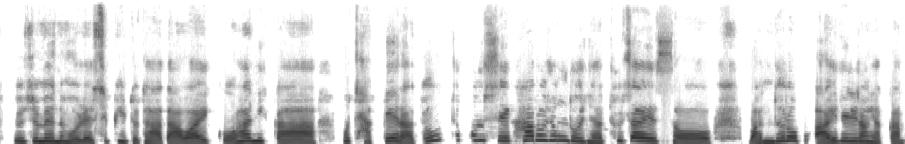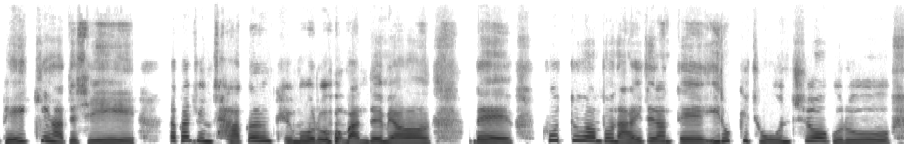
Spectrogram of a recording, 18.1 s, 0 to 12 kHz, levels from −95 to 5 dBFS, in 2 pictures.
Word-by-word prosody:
요즘에는 265 -1 +2
뭐 220 -3 0
레시피도 235 +6 -3
다 200 -4 -1
나와 185 +6 +3
있고 200 0 -3
하니까 200 - +1 0.3
뭐 275 - -2
작게라도 275 - -1
쪼끔씩 395 -5 -5
하루 375 +2 +2
정도 360 -4 -2
그냥 230 -7 -1
투자해서 250 - +1 0.4
만들어 285 +11 +1
보 - - -20
아이들이랑 260 +3 +2
약간 195 -1 -3
베이킹하듯이 220 - 0 0.4
약간 345 +1 +1
좀 290 -5 +2
작은 300 +8 +1
규모로 235 -1 +2 0.2
만들면 210 -2 +3 0.5
네 200 -7 +3 0.3
그것도 390 -2 -2
한번 300 -5 +2
'아이들한테 245 +2 +1
이렇게 305 +5 -1
좋은 230 -2 -1
추억으로 225 - 0
245 Hz, 275 characters per minute, -23 LUFS, 210-300 Hz, 0.5 s, 나와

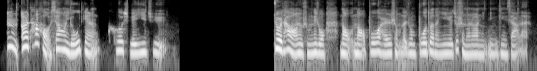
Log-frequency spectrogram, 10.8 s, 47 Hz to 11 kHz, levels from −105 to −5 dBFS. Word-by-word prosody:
嗯， 300 -6 +2
而 310 +2 +6
且 - - -10
它 400 +2 +5
好 235 - +1
像 250 +4 +2
有 195 +4 +3
点 220 +1 -2 0.2
科 230 0 -2
学 190 -4 0
依 200 +2 0
据。 200 -1 -5 2.2
就 270 -1 +7
是 245 - +9
他 245 +3 +3
好 240 - +5
像 180 - +1
有 190 - +1
什 185 - -7
么 185 - -2
那 195 - +2
种 185 -1 0 0.3
脑 190 -3 +1
脑 185 -2 +1
波 205 +1 0
还 185 -3 -1
是 190 - 0
什 190 0 -4
么 - - -9
的 - - -3
这 - - -4
种 190 -1 -2
波 205 +3 +1
段 210 -2 0
的 185 - -3
音 185 +1 -3
乐， 185 - 0
就 240 +6 -5
是 220 -5 -4
能 170 -1 -3
让 175 0 -3
你 170 - -5
宁 180 0 -6
静 180 -1 -5
下 170 0 -6
来。 - - -12
195 Hz, 255 characters per minute, -19 LUFS, 185-225 Hz, 2.2 s, 是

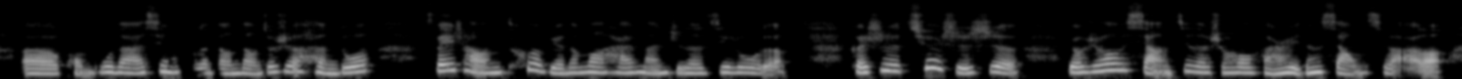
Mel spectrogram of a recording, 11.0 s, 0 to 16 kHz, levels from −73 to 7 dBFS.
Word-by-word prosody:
呃， 185 -1 +2
恐 180 - -7
怖 230 +2 0
的 220 - 0
啊， 195 0 0
幸 220 +4 -2
福 225 -4 -6
的 200 - -4
等 190 -1 -3
等， 185 -2 -1
就 230 - -2
是 250 -1 0
很 220 -7 -1
多 240 +7 +3 0.4
非 285 +1 +5
常 265 -8 0
特 295 +6 -2
别 200 -4 0
的 210 +1 -1
梦， 225 0 +2
还 215 -2 -2
蛮 215 -2 0
值 200 -2 -6
得 200 0 -1
记 210 +3 -2
录 215 -2 -1
的。 - - -3 0.4
可 220 -2 +4
是 280 +4 +1
确 375 +9 +2
实 200 - 0
是， 215 +1 +1 0.3
有 230 0 +4
时 260 +3 +2
候 310 +1 +5
想 310 +2 0
记 270 - -6
的 230 -2 0
时 215 -1 -6
候 215 0 +1
反 200 -3 -3
而 205 +3 +4
已 - - +1
经 220 +3 +4
想 240 -1 -1
不 205 - -7
起 215 - -10
来 - - -2
了， - - +2
220 Hz, 270 characters per minute, -24 LUFS, 200-245 Hz, 0.4 s, 非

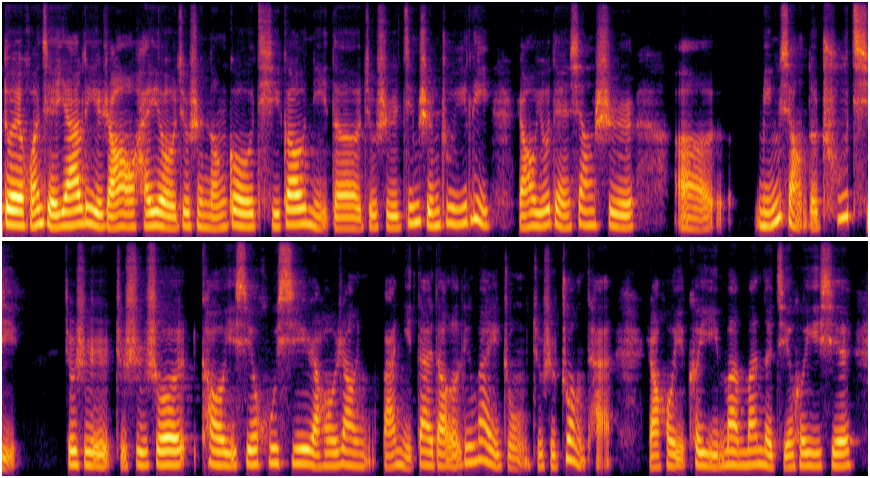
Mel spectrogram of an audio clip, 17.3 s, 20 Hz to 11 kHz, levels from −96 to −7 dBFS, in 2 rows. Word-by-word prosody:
对， 200 -2 +11
缓 190 +2 +3
解 170 -6 +5
压 195 +1 +7
力， 215 -1 +4
然 175 -2 +4
后 175 0 +3
还 180 0 0
有 180 -5 +5
就 185 - -1
是 175 -1 -4
能 165 +1 -4
够 185 -3 +4
提 180 0 -4
高 210 +1 +6
你 185 -6 -4
的 155 -2 0
就 170 - -5
是 165 -3 -2
精 225 +8 -2
神 195 -4 0
注 220 +1 -3
意 215 +2 -1
力， 235 -7 -1 0.2
然 165 +1 -1
后 185 - 0
有 195 +3 +2
点 175 -6 -2
像 195 +1 -4
是， 170 -3 -1 0.4
呃， - - -4 0.3
冥 195 +7 +1
想 315 - -2
的 - - -3
初 295 +3 -3
期， 345 - -4 0.4
就 190 - +2
是 185 -1 -1
只 - - -9
是 185 -2 -3
说 190 0 +5 0.2
靠 185 -4 +1
一 - - -1
些 195 +1 0
呼 210 +1 -4
吸， 205 -1 -1
然 170 -4 +1
后 175 0 -2
让 180 -3 -4
把 160 0 -5
你 175 -5 -6
带 185 0 -2
到 170 -2 0
了 - - -2
另 220 +1 -4
外 255 -4 -2
一 165 - -4
种 165 +7 -9
就 165 -2 -9
是 165 -2 -7
状 260 - -2
态。 - - -10 0.3
然 160 0 -1
后 170 +1 -2
也 - - -3
可 185 - -3
以 165 -2 -1
慢 185 0 -1
慢 190 +1 -2
地 170 -3 0
结 160 0 -5
合 175 0 -2
一 175 0 -2
些 175 0 0
185 Hz, 255 characters per minute, -20 LUFS, 170-200 Hz, 0.4 s, 对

